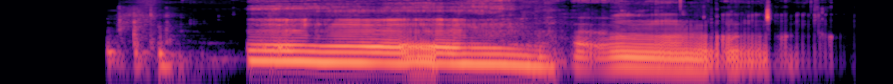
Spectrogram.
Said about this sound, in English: Wow. Really? Yawning?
